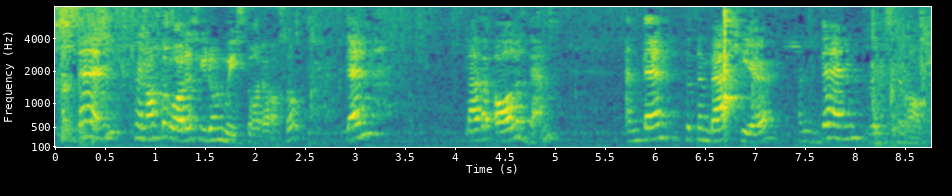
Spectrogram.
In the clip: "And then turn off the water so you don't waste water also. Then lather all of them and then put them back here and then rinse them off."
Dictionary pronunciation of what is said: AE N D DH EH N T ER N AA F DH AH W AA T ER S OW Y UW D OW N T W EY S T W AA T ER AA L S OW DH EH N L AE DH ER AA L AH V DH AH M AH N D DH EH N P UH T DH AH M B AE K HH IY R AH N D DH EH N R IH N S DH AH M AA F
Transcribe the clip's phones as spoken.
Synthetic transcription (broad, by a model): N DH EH N T ER N AA F DH AH W AA T ER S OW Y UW D OW N T W EY S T W AA T ER AA L S OW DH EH N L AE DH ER AA L AH V DH AH M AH N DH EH N P UH T DH AH M B AE K HH IY R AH N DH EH N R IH S DH AH M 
